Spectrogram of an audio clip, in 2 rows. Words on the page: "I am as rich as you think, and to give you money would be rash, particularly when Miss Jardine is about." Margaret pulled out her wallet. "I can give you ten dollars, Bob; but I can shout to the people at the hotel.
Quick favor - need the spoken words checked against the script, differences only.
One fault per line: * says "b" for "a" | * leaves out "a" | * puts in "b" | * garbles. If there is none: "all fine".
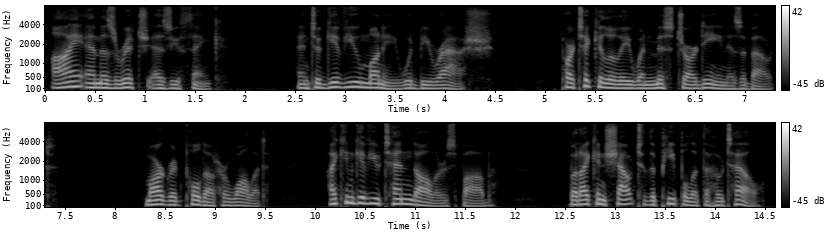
all fine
